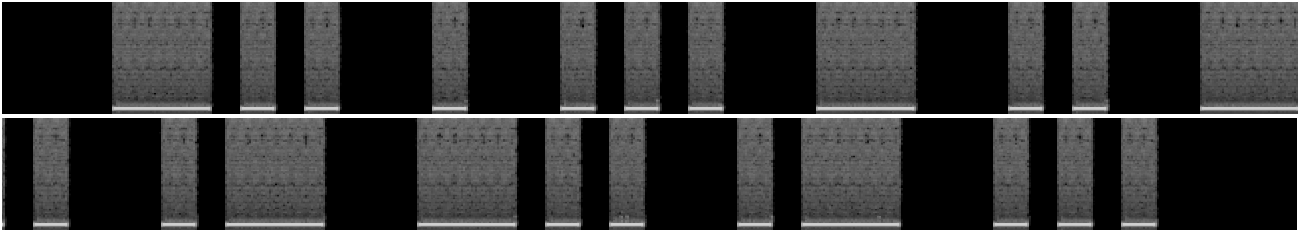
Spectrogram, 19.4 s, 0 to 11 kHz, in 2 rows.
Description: Morse code, heard as a keyed tone, about 5 wpm, 600 Hz. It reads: DESTINADAS
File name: CW / 5PPM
